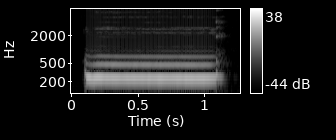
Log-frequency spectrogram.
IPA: n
